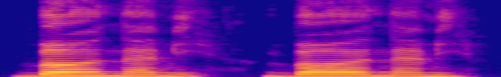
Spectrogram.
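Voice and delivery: bon ami with the N carried into ami, slow; French liaison; linked N. Shown as a demonstration. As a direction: join bon to ami with a clear N. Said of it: "it's gonna be the same".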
